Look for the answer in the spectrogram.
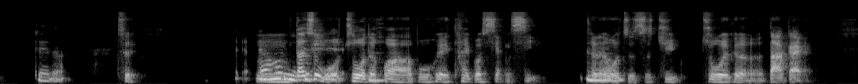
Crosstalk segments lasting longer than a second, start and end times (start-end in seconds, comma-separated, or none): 2.6-3.9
